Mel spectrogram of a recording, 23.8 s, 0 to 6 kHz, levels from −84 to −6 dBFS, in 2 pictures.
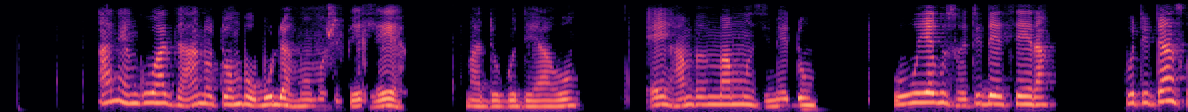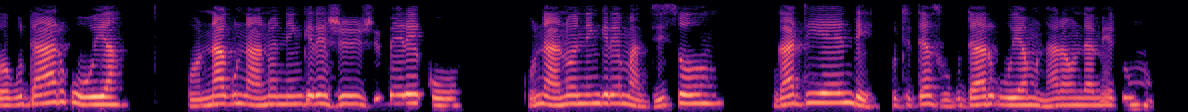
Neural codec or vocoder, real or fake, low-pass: none; real; 5.4 kHz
